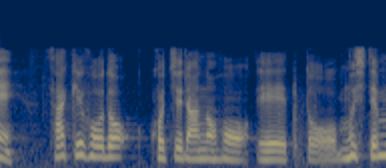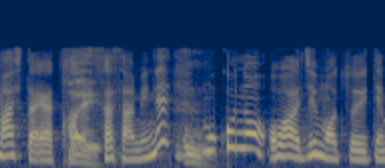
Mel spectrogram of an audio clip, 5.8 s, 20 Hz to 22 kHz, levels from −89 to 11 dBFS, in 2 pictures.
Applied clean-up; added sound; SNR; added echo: none; none; none; none.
